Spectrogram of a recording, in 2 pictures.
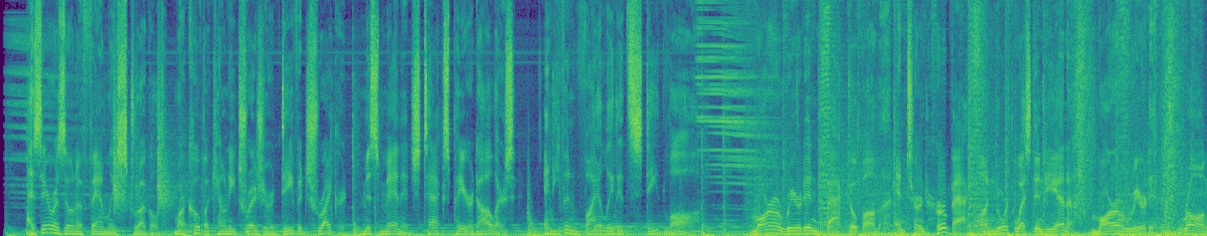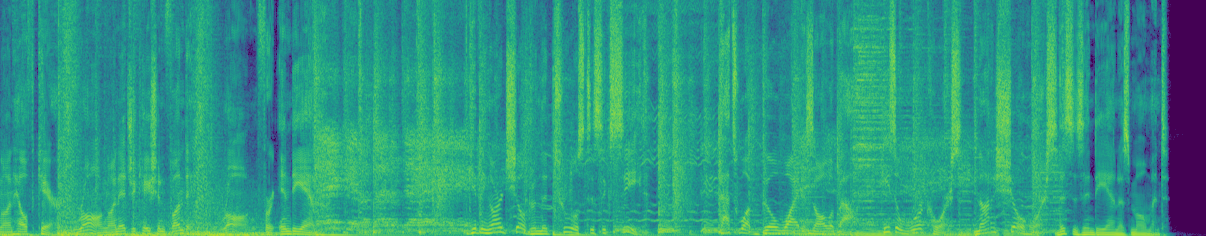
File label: political men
